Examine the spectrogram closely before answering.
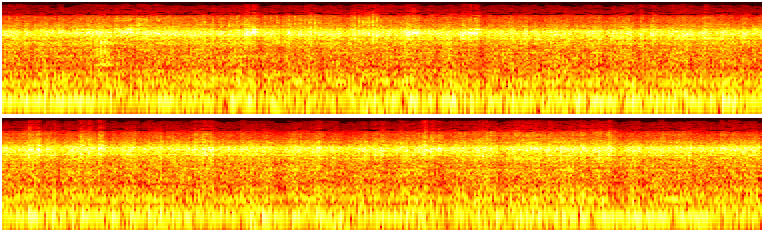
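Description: ATV (quad bike) engine running with a steady, unchanging drone.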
